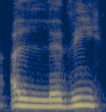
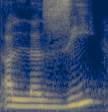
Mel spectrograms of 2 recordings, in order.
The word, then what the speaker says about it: الذي: And when it comes to letter zal, okay, zal, try to pronounce it the way it should be, like ha zal zal alladhi the. If you say allazi, it will be a mistake.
